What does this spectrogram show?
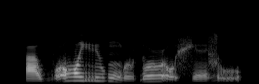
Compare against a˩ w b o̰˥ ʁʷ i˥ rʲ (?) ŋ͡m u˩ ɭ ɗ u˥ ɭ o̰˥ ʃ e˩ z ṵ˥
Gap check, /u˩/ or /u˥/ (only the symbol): u˥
